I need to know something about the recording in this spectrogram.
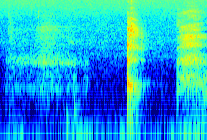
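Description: Two short, fairly loud burps close together, the second slightly longer and breathier, with no talking and only faint background noise.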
